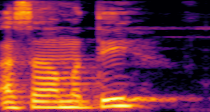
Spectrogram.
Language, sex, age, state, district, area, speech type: Maithili, male, 18-30, Bihar, Darbhanga, rural, read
